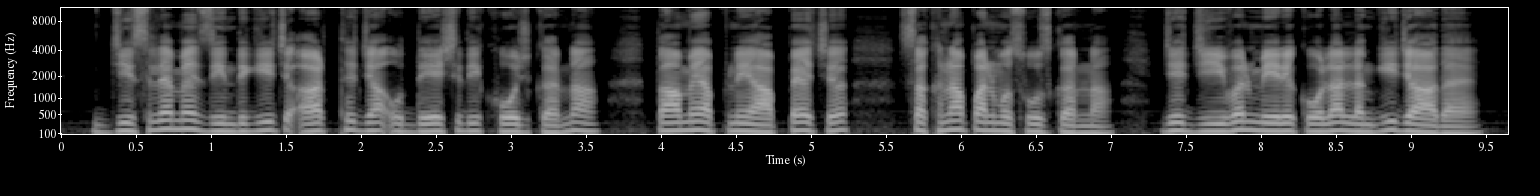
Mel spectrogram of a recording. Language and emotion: Dogri, sad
